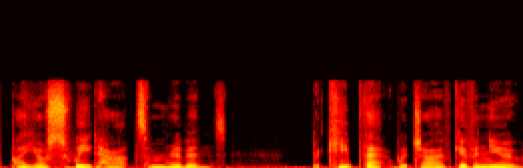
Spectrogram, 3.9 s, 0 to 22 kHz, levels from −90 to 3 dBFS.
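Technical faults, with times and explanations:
No technical faults can be heard in this speech recording.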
